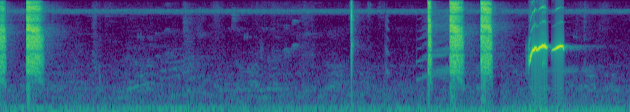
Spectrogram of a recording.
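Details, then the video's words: Female white-rumped shama calling the male, a call said to excite males into singing: harsh broadband chack notes in short bursts, a pause, then three more chacks and a sharp rising whistled note. "murai betina Memanggil jantan"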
